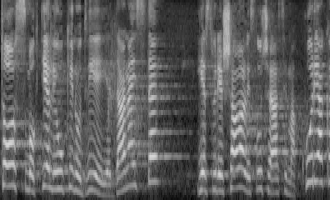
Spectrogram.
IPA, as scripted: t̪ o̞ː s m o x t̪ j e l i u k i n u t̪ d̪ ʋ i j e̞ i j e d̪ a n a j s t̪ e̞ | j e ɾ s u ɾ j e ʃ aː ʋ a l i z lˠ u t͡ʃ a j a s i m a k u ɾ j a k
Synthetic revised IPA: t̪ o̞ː s m o x t̪ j e l i u k i n u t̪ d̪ ʋ i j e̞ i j e d̪ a n a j s t̪ e̞ | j e ɾ s u ɾ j e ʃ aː ʋ a l i s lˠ u t͡ʃ a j a s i m a k u ɾ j a k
